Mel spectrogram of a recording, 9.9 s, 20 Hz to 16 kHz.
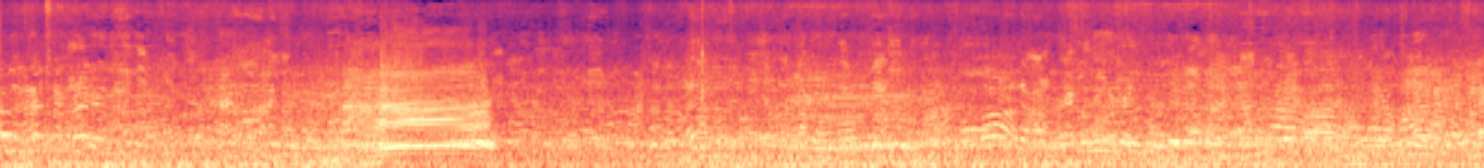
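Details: Local-breed dairy cows with calves at the Saturday Kaharol market in Dinajpur, 28 June 2025: a single loud, drawn-out moo about a second long, sliding upward at its close, over constant crowd chatter and haggling voices.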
